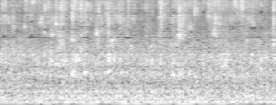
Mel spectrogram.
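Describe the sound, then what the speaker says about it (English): A small aquarium waterfall driven by a Tetra internal power filter in a home tank: steady, close splashing and trickling water that continues without a break. "I got this Tetra internal power filter that I made this waterfall with."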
